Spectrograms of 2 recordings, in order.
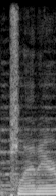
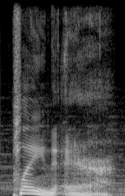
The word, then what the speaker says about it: plein air: The French pronounce it plein air. Others say plain air. No matter how you say it, there is a huge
